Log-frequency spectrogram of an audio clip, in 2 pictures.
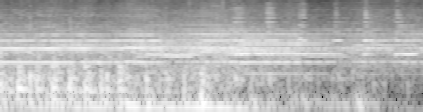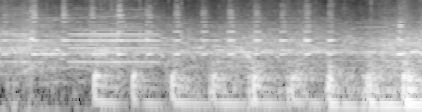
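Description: Plastic stadium horns blown in a large crowd of football fans: a long steady note, then short repeated toots from about six seconds in, over dense crowd noise with low thumps.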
